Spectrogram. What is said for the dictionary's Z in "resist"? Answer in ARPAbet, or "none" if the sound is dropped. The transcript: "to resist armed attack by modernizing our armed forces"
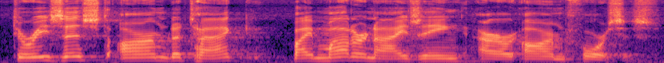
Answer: Z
